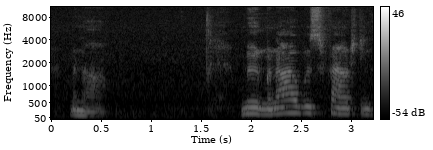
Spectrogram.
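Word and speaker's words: mná: The word Mna means woman in Gaelic, the beautiful poetic language of this island, and pronounced Mna.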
